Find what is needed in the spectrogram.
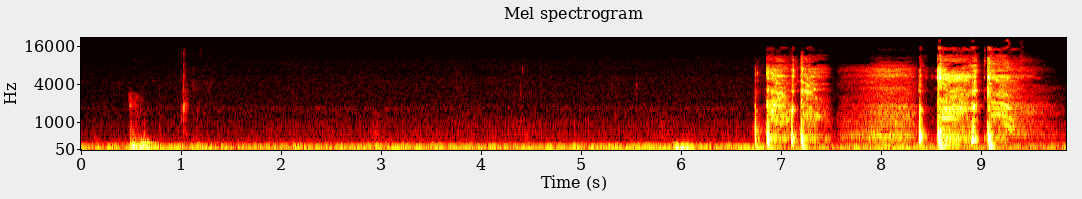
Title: Girl coughing 191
